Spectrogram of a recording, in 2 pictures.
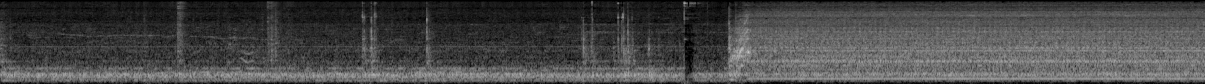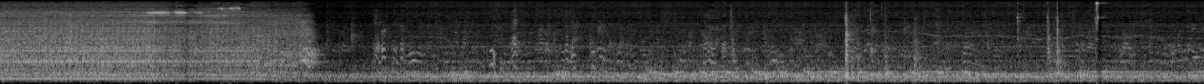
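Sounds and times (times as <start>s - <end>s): machine humming: 2.9s - 24.0s
power tool hissing: 7.3s - 15.3s.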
